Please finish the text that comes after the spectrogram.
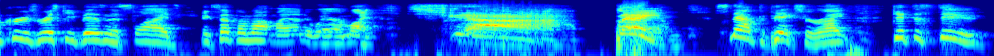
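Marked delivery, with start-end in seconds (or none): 3.0-4.3 sharp mock "shah" cry for the slide; hammed-up action-movie yell; sound effect yell. Storyteller's dramatic "shah" as he slides. Mimics his camera move sound. 4.6-5.1 high, loud "Bam!". Retold or imitated. Storyteller shouting the camera snap, full burst.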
